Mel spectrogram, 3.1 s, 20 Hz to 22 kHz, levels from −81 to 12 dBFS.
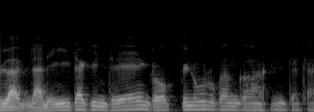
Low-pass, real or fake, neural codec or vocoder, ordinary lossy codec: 10.8 kHz; real; none; MP3, 96 kbps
